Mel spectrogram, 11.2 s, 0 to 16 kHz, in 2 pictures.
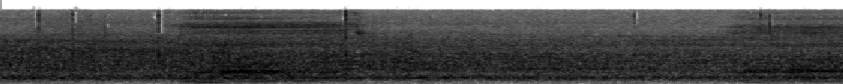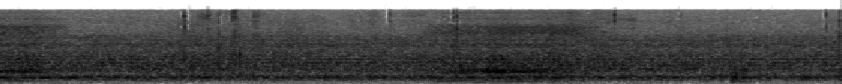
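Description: Three soft rattling snores about 3.5 seconds apart, roughly 16 a minute, over steady room noise: snoring.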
